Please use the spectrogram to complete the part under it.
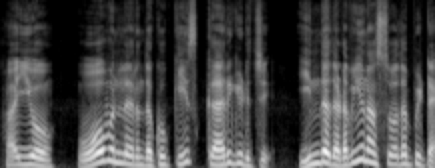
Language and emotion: Tamil, sad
